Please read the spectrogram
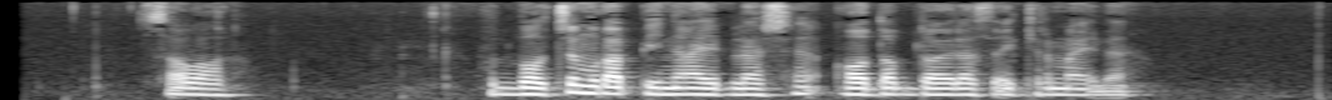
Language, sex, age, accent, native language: Uzbek, male, 19-29, Andijon, Uzbek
